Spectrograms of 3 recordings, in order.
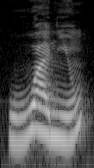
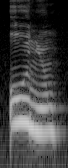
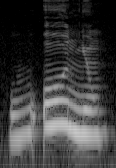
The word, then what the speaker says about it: oignon: Donc ce mot va se lire, alors là c'est un mot spécial, il ne va pas se lire oignon, il va se lire oignon, c'est une exception. Donc là le oie va se lire o, oignon.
